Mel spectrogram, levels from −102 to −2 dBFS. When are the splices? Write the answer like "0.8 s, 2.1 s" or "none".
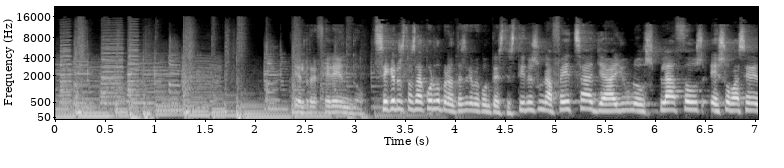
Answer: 2.3 s, 3.2 s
